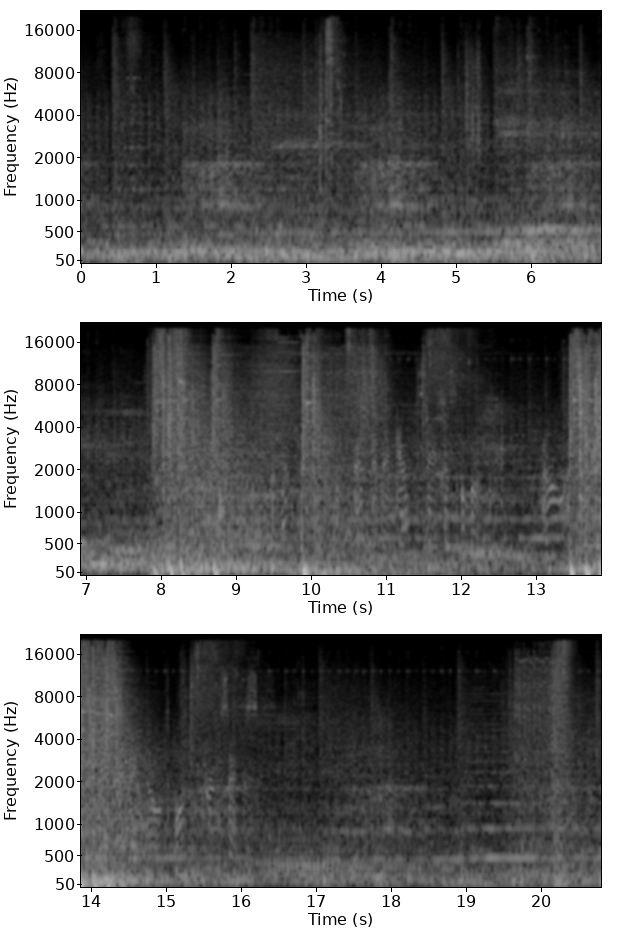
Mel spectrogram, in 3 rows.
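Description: Rockets and heavy fire streaking past during combat in Mass Effect 2, with loud whooshing blasts and crashes rising out of a steady layer of gunfire and game ambience.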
